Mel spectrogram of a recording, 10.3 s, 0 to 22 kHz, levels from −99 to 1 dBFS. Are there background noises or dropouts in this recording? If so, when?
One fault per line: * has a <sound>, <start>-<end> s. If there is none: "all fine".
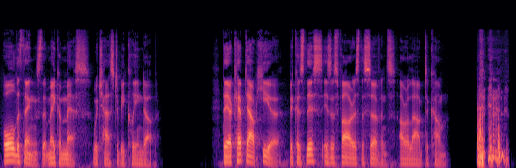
* has a laugh, 9.5-10.2 s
